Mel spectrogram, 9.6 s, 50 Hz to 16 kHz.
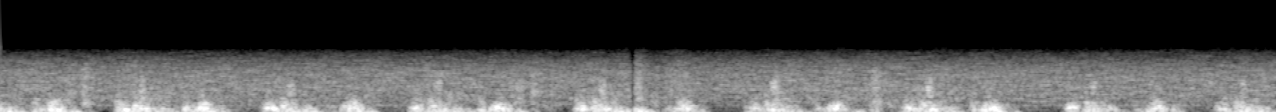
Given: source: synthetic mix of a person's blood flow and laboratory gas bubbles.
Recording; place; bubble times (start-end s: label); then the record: Doppler ultrasound of blood flow; precordium
no bubbles
From the record:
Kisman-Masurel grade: 000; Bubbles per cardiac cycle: 0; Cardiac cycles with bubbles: 0%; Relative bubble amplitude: no bubbles discernible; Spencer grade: 0 (complete lack of bubble signals)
